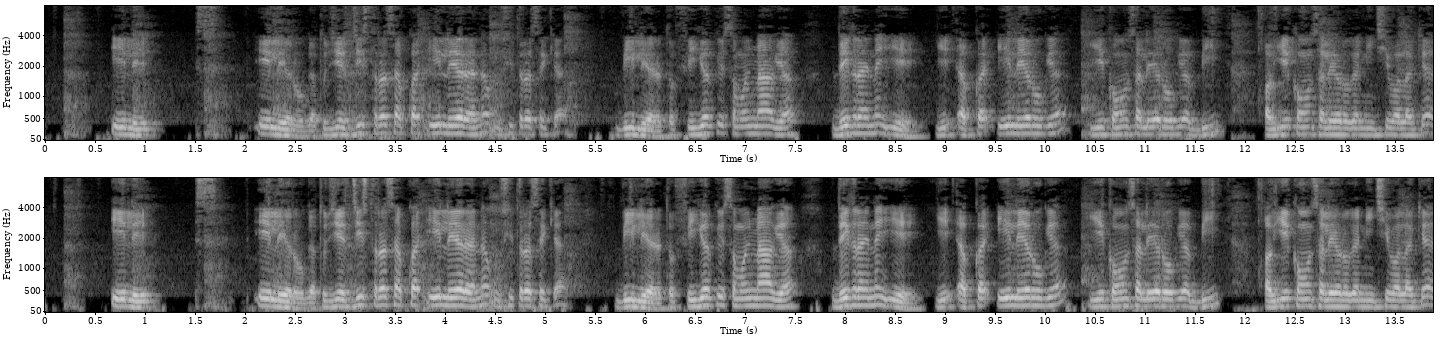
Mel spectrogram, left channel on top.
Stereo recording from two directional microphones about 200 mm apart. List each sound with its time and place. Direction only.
0.6 s speech: 55° right (ahead or behind)
2.0 s speech: 55° right (ahead or behind)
